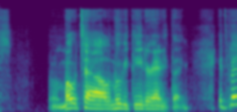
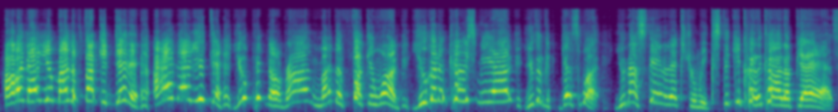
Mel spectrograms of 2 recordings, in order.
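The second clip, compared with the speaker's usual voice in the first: angry yelling woman; 10 semitones higher, 3 dB louder than usual. Retold or imitated. Hotel clerk throwing out a rude guest, mock angry yelling. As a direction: imitate a woman cussing someone out, voice pitched way up.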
